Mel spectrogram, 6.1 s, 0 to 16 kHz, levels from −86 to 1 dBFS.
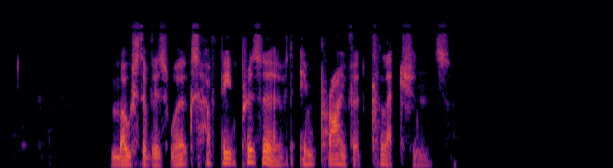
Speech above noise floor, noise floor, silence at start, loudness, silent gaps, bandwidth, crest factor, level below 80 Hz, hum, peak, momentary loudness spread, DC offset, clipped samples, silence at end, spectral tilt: over 57 dB; under -90 dBFS; 1.1 s; -33 LUFS; none; 9.6 kHz; 24 dB; -54 dBFS; none; -12 dBFS; 9 LU; under 0.1%; under 0.1%; 1.65 s; -4 dB/octave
